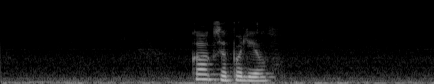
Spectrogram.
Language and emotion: Russian, neutral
